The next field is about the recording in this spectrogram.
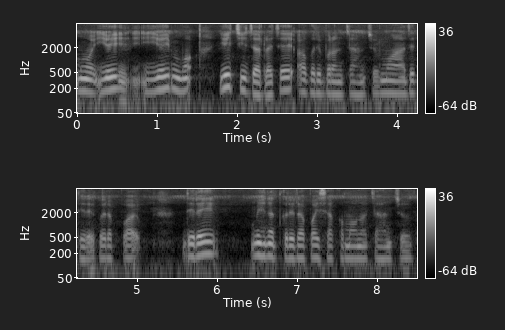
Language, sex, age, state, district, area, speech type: Nepali, female, 30-45, West Bengal, Darjeeling, rural, spontaneous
